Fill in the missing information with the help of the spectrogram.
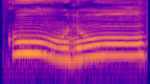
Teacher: اسے کنو نہیں پڑھنا، کاف پیش واو کو پہ بھی تھوڑی سی دیر لگانی ہے، نون پیش واو نو اس پہ بھی تھوڑی سی دیر لگانی ہے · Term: واو مدہ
